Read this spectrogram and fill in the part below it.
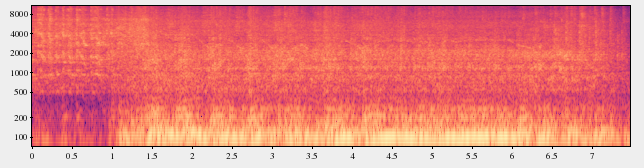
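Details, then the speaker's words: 1966 Chevy Impala with 427 big-block V8 that ran poorly on its last drive; starter cranks strong and even at about four turns a second, steady note, no grinding or clicking, while timing is adjusted before a start attempt; starter healthy. "How good does that starter sound, though? Oh, I love that starter."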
